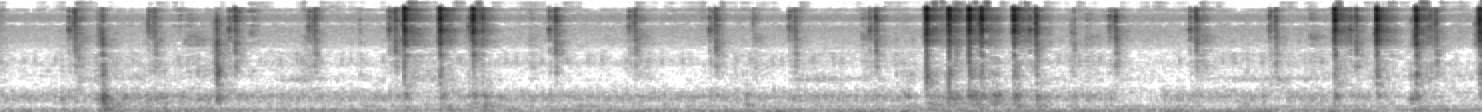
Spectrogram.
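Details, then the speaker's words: Clock, after bending the spring back for tension and reassembling: crisp, uneven ratchet clicks in small bursts as the key winds, each catching cleanly; spring now holds its wind. "It's kind of scary. Well, it's holding a wind."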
